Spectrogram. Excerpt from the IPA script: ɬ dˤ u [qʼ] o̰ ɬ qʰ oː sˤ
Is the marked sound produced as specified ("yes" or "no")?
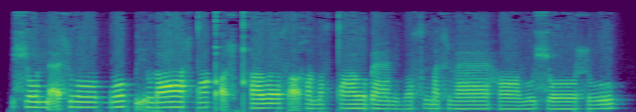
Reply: yes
